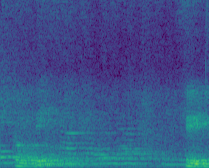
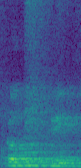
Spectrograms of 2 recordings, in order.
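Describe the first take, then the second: First: প্রতিকৃত stretched very slowly, pitched up and softer; slow, soft dictation. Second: Said in the usual way. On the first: Shown as a demonstration. Teacher modelling word slowly for pupils. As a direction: breathe out প্রতিকৃত slowly and high. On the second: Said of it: "দেখো".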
